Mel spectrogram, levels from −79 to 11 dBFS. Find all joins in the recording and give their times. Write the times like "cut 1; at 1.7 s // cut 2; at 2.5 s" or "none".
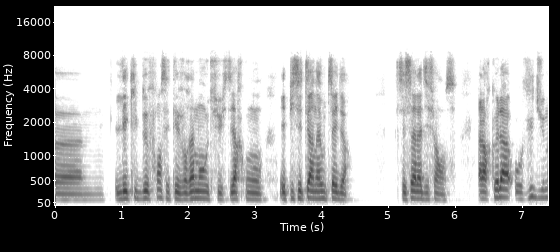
cut 1; at 6.3 s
